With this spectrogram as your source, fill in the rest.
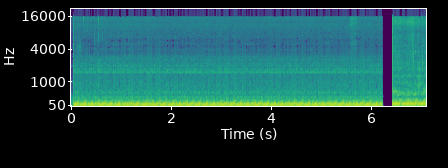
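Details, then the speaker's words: Year 2000–2001 Jeep Cherokee XJ 4.0L inline-six idling a few minutes after new copper spark plugs gapped 0.035 inch while the computer relearns; deep smooth even beat about three to four pulses a second, no misfire, healthy. "all right it's been a few minutes engines running good"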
